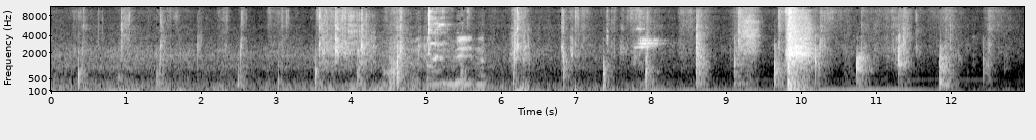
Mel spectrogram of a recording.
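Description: Footsteps walking at a steady pace, about two steps a second, first on paving and then on a tiled floor, with one louder thump about ten seconds in.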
